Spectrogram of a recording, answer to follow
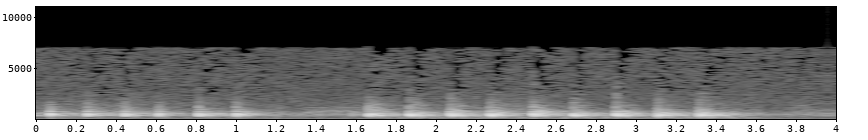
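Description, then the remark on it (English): Two rapid bursts of firm knocking by police on the door of apartment number 7 in an apartment house, the first about six quick raps, then after a short pause a longer run of around nine, fairly loud with no voices. “Hit it again. Open up, Mueller. Police”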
